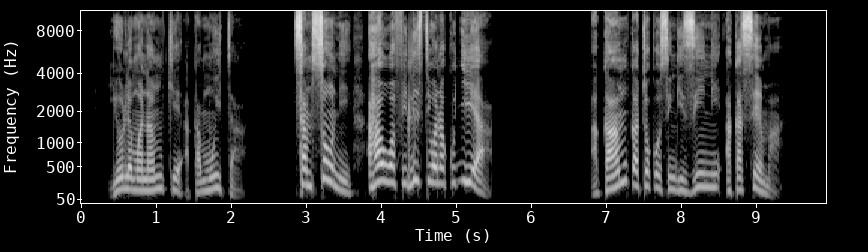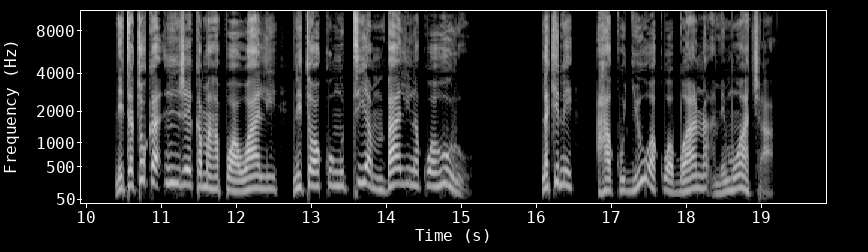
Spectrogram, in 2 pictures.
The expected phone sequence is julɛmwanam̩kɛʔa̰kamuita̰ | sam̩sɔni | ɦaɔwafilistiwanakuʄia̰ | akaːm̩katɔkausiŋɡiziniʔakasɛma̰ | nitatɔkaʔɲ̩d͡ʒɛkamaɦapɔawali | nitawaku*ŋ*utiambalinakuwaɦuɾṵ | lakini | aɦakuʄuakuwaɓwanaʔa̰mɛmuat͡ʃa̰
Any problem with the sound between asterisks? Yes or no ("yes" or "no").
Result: no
